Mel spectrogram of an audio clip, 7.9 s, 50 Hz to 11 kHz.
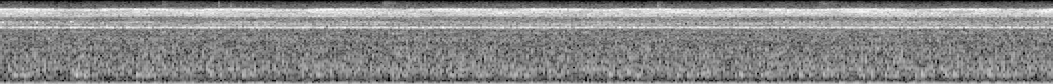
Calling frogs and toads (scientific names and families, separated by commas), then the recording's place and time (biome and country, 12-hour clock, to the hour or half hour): Boana faber (Hylidae)
Atlantic Forest, Brazil, ~7pm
